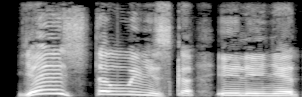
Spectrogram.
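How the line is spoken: Shouting. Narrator (Russian): орал Булросс

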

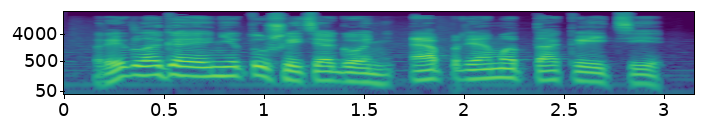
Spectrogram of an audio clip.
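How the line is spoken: Cheerful suggestion. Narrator (Russian): весело предложил Хило

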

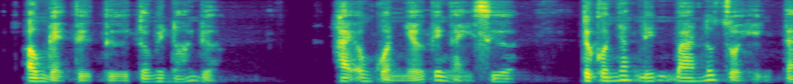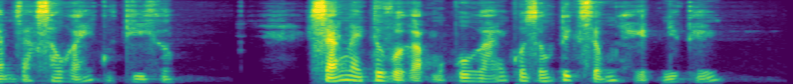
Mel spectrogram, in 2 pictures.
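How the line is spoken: Smiling. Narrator (Vietnamese): Tôi mỉm cười

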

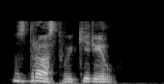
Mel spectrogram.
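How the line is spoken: Quiet speech. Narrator (Russian): тихо проговорила Мария

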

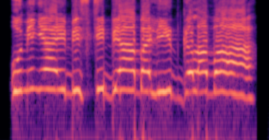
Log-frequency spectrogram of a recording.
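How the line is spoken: Howling. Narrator (Russian): взвыла Далила

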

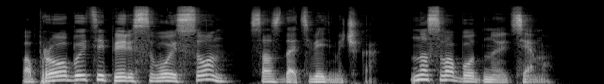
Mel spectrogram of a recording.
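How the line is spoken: Calm. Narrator (Russian): спокойно сказал

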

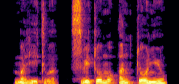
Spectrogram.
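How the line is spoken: Calm reply. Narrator (Russian): спокойно ответила Денис

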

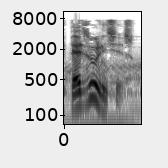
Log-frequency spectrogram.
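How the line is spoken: Stern question. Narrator (Russian): строго спросил пилот

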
